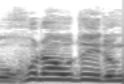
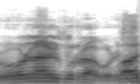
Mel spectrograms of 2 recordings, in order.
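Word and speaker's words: Ronaldo: 호나우도 맨 처음에 로날, 로날두라고 그랬어요. 로날두를 읽었었잖아요. 로날두. 네, 네, 알은 발음이 안 되는 건데.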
